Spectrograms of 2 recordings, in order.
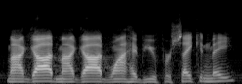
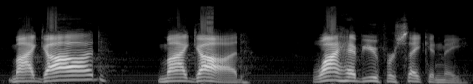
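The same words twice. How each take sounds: First: Said in the usual way. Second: Anguished cry. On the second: Acted. Quoting Christ's cry, loud.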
